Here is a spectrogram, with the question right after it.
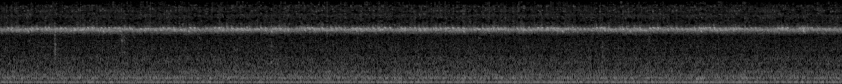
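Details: Crickets raised on a farm, massed chirping merged into a constant high-pitched ringing drone without pauses, a soft hum and a couple of faint clicks underneath.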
